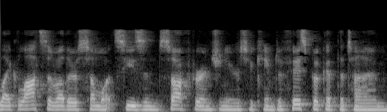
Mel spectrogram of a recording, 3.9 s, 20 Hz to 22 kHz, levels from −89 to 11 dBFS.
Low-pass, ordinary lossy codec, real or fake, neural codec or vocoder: 7.2 kHz; MP3, 48 kbps; real; none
